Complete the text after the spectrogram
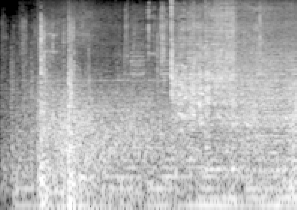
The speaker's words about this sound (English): Seeing a policeman looking right at them, they get into a hire car and drive off.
